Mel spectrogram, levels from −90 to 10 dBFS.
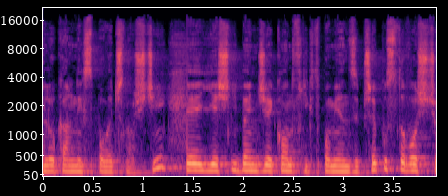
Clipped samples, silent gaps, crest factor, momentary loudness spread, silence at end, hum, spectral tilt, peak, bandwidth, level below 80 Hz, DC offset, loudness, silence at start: under 0.1%; none; 14 dB; 5 LU; 0 s; none; -4.5 dB/octave; -4 dBFS; 18 kHz; -56 dBFS; under 0.1%; -18 LUFS; 0 s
